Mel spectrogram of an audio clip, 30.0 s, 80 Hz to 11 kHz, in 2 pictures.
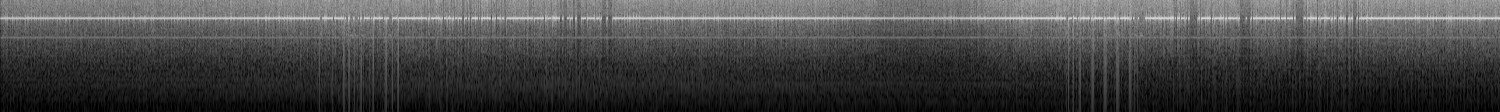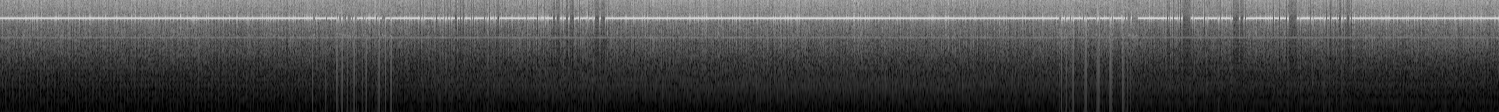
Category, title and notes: Sound effects > Objects / House appliances
Electromagnetic Field Recording of Thermostat
Electromagnetic field recording of a house thermostat. Electromagnetic Field Capture: Electrovision Telephone Pickup Coil AR71814 Audio Recorder: Zoom H1essential
coil, electric, electrical, electromagnetic, field, field-recording, magnetic, thermostat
